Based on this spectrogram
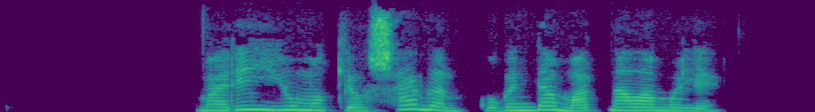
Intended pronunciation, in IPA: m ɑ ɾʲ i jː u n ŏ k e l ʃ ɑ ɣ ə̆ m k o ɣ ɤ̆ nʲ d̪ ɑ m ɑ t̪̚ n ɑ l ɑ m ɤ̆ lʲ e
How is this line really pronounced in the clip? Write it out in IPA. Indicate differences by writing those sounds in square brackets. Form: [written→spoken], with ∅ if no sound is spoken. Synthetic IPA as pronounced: m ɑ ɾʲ i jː u [n→m] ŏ k e l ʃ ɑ ɣ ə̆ [m→n] k o ɣ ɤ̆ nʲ d̪ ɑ m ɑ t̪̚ n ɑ l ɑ m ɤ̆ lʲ e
